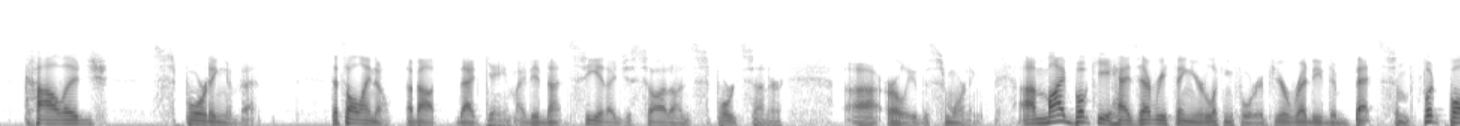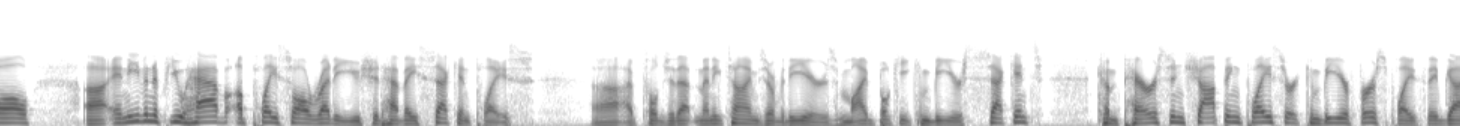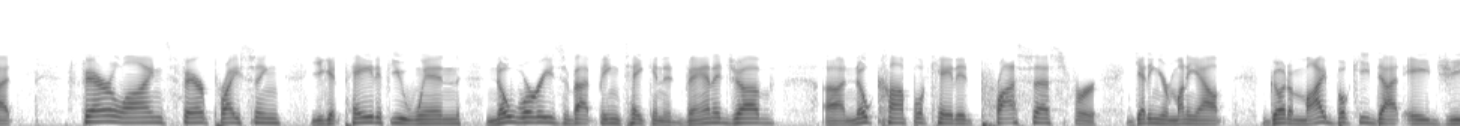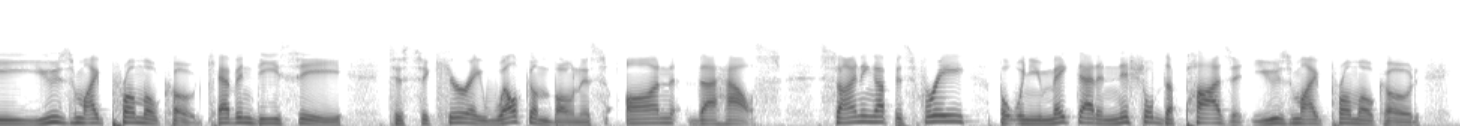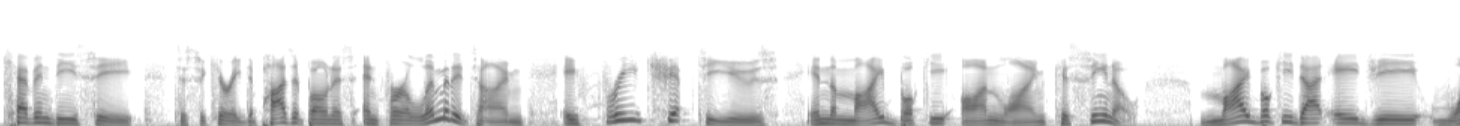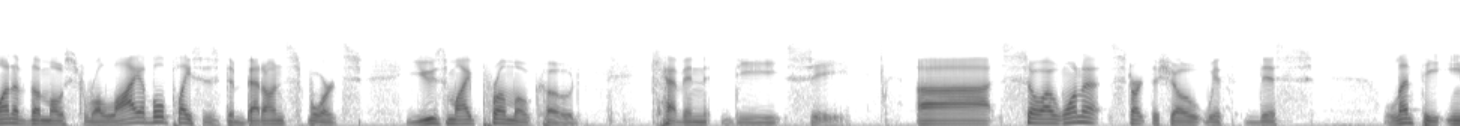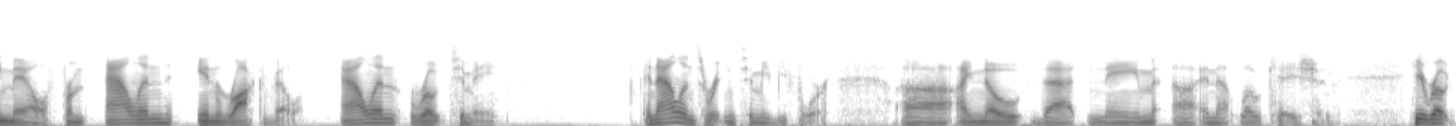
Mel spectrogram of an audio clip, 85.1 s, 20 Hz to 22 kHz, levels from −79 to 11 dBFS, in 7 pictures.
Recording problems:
muffled; very; fading above 1.5 kHz
uneven, jittery; strongly; from 1 s to 1:24

